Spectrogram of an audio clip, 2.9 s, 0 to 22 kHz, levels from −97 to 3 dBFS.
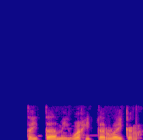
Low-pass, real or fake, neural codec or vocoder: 5.4 kHz; real; none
